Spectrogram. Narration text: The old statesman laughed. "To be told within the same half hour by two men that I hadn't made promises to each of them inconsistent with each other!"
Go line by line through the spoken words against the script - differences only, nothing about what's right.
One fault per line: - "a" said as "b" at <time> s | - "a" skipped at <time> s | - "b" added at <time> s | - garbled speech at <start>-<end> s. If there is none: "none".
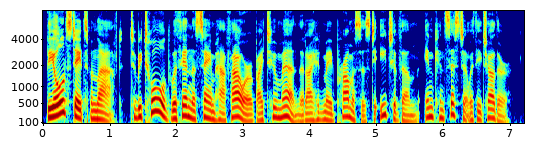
- "hadn't" said as "had" at 4.0 s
